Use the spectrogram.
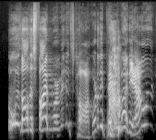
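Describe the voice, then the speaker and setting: A man talks at a very fast pace in a raised, projected voice. His tone is animated. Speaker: chess streamer. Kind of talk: casual chat. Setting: live stream.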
